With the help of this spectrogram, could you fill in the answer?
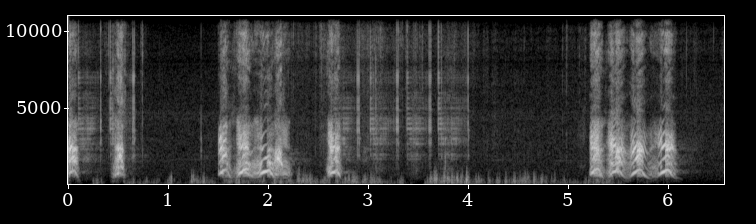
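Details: Puppies playing around a hedgehog give shrill, slightly rising yelps in clusters of three or four. Soft shuffling and snuffling sounds are heard in between, and the clip ends in quiet.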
